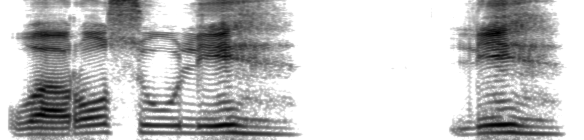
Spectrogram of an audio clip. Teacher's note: si on s'arrête, on n'applique pas le med et on n'applique pas kasra. On s'arrête avec sukun.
